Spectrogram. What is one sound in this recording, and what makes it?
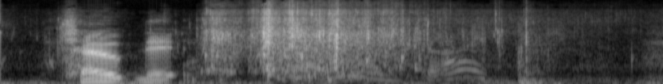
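A fish splashes and thrashes at the water's surface.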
